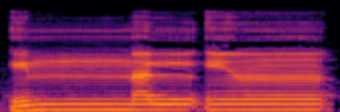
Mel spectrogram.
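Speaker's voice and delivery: slow nasal hum on इन्नल; ghunna demo. Shown as a demonstration. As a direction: hold the nasal sound on इन्नल. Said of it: "गुन्ना और इख्फा की sound".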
